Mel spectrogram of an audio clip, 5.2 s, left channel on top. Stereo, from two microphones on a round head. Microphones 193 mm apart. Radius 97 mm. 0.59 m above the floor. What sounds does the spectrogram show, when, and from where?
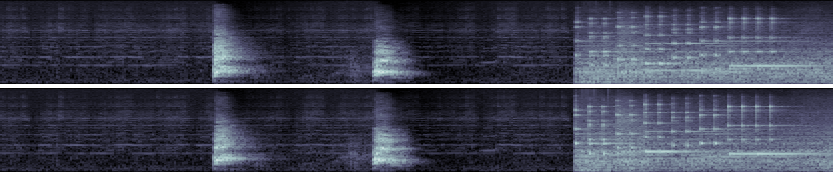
1.3 s a dog barking: 70° left (ahead or behind), 0.9 m; by 2.6 s 40° right (ahead or behind), 1.1 m
3.6 s a ringtone: 80° right, 0.8 m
